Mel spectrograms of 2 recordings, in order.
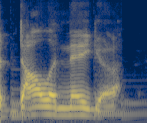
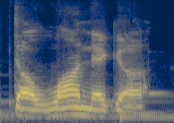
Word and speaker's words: Dahlonega: and he pronounced it the Dahlonega. That is not how it's pronounced. It is pronounced Dahlonega.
